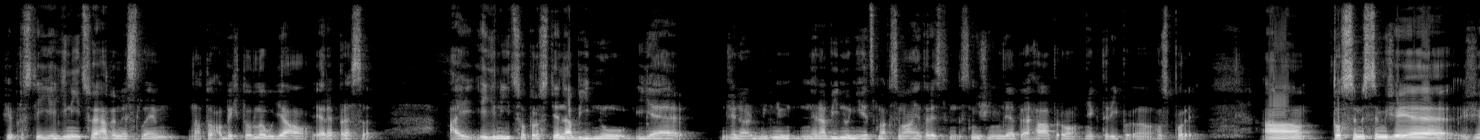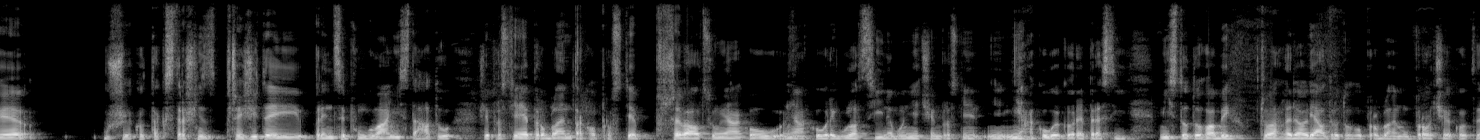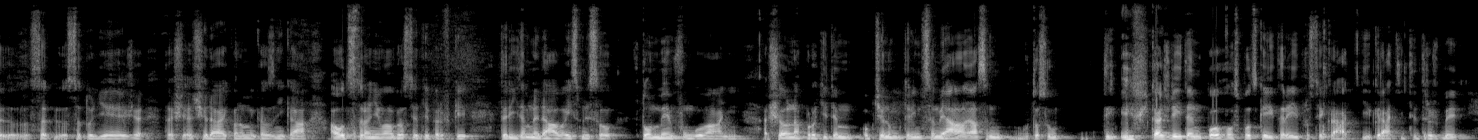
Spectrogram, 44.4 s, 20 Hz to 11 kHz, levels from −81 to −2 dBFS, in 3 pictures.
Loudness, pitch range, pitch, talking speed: -21 LUFS, 85-95 Hz, 90 Hz, 155 wpm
